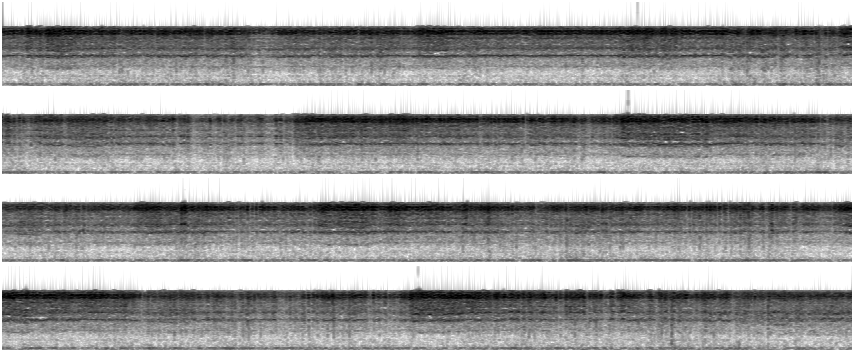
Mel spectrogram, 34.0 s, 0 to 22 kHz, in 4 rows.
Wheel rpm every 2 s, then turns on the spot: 220, 230, 230, 220, 230, 230, 230, 220, 220, 230, 230, 230, 230, 220, 230, 230, 220.
none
